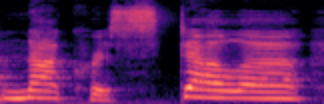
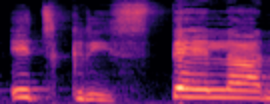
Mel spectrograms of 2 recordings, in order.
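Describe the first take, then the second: First: Cristela drawn out with English vowels; English pronunciation. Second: Cristela with Spanish vowels and tapped r, loud; Spanish pronunciation. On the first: Critics mocking her name, English pronunciation of Cristela. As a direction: say Cristela slowly in an American accent. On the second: Critics correcting her name, Spanish pronunciation of Cristela. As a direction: stress Cristela slowly in a Spanish accent. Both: Retold or imitated. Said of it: "saying your name with an English accent".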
